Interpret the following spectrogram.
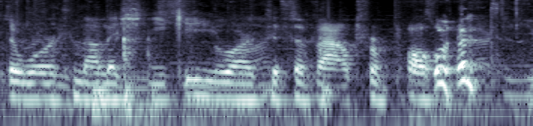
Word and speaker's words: naleśniki: unless you can pronounce the word naleśniki, you are disavowed from Poland.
